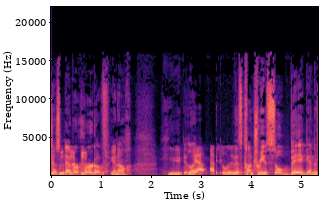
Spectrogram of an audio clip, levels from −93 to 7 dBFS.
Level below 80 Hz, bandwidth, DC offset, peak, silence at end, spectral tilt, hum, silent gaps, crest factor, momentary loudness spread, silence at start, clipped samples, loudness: -52 dBFS; 16 kHz; under 0.1%; -2 dBFS; 0 s; -4 dB/octave; none; none; 14 dB; 6 LU; 0 s; under 0.1%; -15 LUFS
